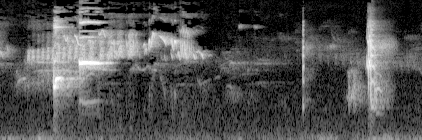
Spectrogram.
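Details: Crimson rosella giving a loud, clear whistled note that breaks into a fast, buzzy chatter sliding higher, followed by a short silence and a single sharp, harsh note.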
